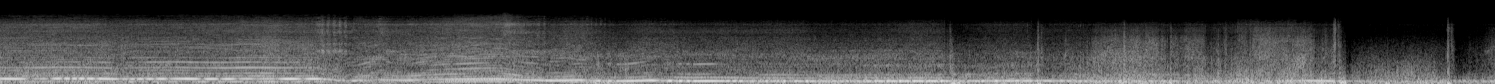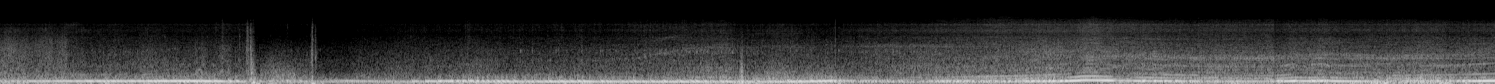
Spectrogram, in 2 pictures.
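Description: Turbocharged Arctic Cat M8000 snowmobile's two-stroke twin engine running under throttle. It holds a high pitch, drops about three seconds in, then rises and falls repeatedly as the throttle is worked. A few sharp clicks come near the middle.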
